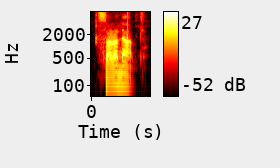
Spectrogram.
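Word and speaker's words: Sarnath: location that special location is called salon uh pronounced saranath and it has become one of the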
